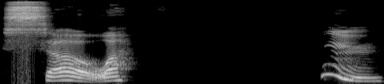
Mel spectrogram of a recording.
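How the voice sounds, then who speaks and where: A woman teacher reading a picture book aloud to young children, expressively, pausing to muse and put questions straight to her listeners. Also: fairly low pitch. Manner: expressive, addresses children directly with frequent questions and musing hums.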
